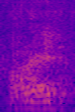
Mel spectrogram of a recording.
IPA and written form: red (red)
